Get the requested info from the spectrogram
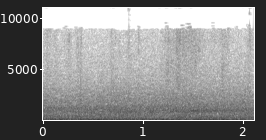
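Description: Crop sprayer's engine running steadily, a low even drone with no change.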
